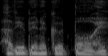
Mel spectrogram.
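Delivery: deep, calm, low-pitched voice. Recounting meeting Santa out in the cold, doing Santa's deep, calm voice. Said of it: "in his deep, calm voice".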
